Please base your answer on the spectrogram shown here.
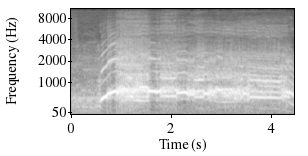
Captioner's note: screams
